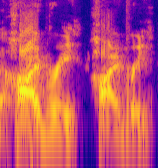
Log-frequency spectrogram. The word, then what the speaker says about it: Highbury: Oh man, Highbury. There's no berry. All right, we don't have that kind of sound in American English.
